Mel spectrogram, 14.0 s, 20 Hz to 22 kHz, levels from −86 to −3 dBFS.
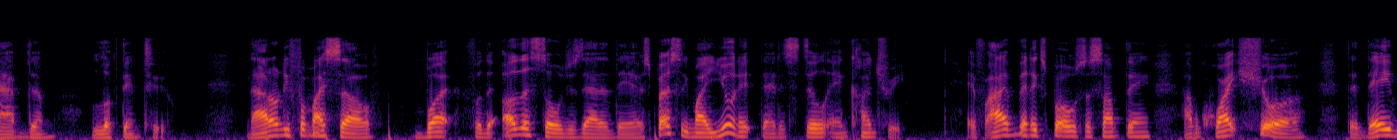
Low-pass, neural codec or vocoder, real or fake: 7.2 kHz; none; real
